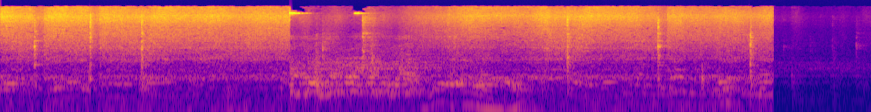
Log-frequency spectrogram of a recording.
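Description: A wooden spoon stirs and scrapes inside a metal pot.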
